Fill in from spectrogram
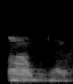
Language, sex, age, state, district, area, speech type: Tamil, male, 30-45, Tamil Nadu, Madurai, urban, conversation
